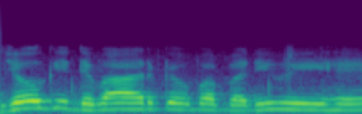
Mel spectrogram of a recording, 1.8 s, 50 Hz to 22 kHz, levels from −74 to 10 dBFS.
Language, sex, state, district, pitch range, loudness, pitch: Hindi, male, Chhattisgarh, Bilaspur, 170-185 Hz, -13 LUFS, 180 Hz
